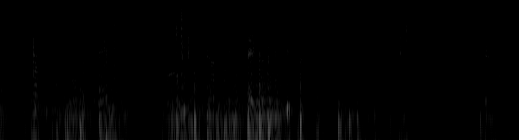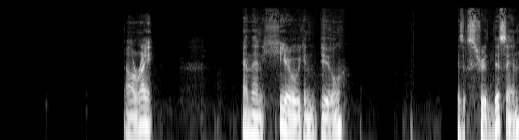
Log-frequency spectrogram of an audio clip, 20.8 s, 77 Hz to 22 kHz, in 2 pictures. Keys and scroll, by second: 1.8 g, 7.7 g, 18.4 2, 20.5 e.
